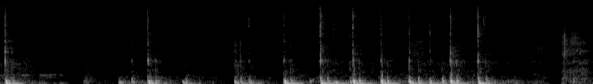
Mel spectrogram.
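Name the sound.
typing a name and email address on a computer keyboard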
